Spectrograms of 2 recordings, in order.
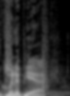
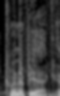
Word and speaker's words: Quinnipiac: Quinnipiac. – Quinnipiac.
